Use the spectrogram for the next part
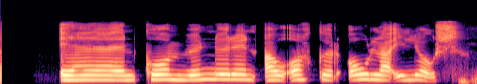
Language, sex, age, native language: Icelandic, male, 12, Icelandic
